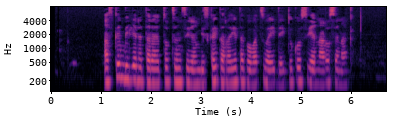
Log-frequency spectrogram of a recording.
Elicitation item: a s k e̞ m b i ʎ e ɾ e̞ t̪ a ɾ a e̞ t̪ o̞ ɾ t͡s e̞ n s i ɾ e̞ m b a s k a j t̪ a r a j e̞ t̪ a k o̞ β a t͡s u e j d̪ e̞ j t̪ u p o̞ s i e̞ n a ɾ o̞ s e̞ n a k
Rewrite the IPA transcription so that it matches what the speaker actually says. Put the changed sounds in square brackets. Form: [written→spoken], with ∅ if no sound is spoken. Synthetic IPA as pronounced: a s k e̞ m b i ʎ e ɾ e̞ t̪ a ɾ a e̞ t̪ o̞ ɾ t͡s e̞ n s i ɾ e̞ m b [a→i] s k a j t̪ a r a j e̞ t̪ a k o̞ β a t͡s u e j d̪ e̞ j t̪ u [p→k] o̞ s i e̞ n a ɾ o̞ s e̞ n a k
